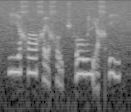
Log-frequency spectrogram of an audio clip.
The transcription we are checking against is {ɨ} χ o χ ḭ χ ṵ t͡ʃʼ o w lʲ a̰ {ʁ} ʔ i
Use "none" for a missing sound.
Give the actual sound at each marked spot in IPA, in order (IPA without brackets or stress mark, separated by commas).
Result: i, χ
